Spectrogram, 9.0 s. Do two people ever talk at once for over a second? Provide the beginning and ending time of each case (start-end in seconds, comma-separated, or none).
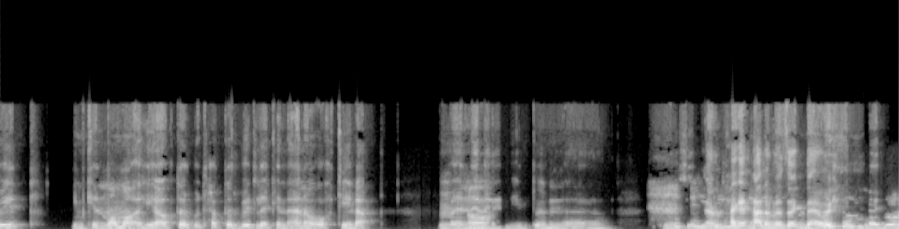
6.9-8.3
